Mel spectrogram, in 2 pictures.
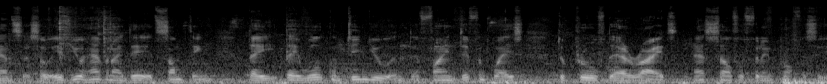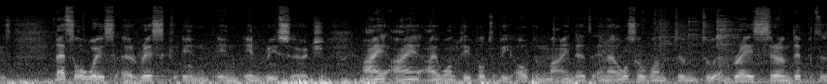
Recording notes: recorded during Day 3 of the nPOD 2024 scientific meeting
